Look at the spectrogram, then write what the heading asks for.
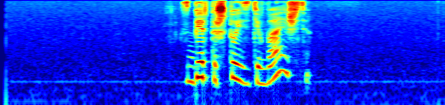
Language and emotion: Russian, angry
